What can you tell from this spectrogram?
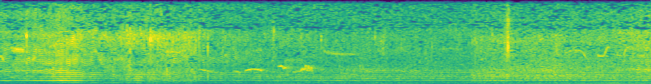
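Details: Honey bees at an apiary where they were given coffee, showing caffeine's effect on them; a steady droning hum with a low base tone and stacked overtones runs throughout, with a few faint bird chirps behind it.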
